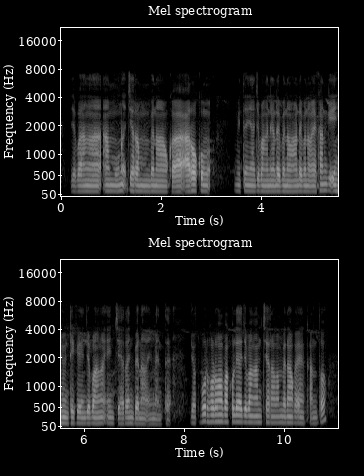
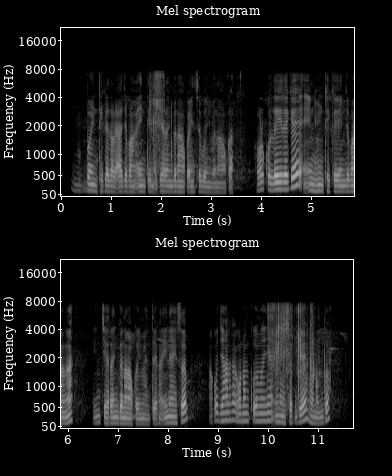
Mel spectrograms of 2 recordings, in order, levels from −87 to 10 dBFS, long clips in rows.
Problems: none marked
